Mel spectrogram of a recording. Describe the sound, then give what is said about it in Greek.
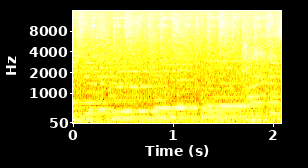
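Light rain falls in a steady, even hiss with a soft patter throughout, blended with a low sustained tonal hum underneath, no voices present. “Και τότε άρχισε να πέφτει μια ψυχή βροχή.”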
